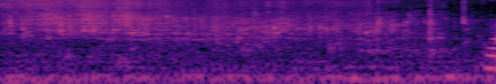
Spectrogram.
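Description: Water poured in a steady stream from a steel vessel into a stainless steel pot, splashing onto the pot's bottom and over the whole spices lying in it.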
